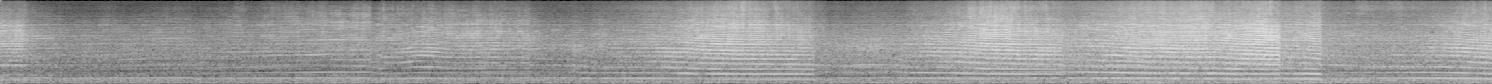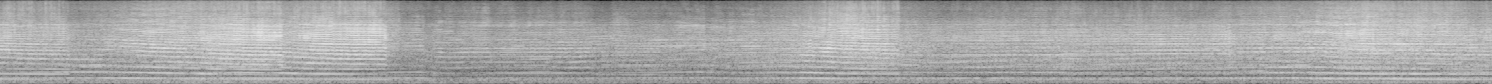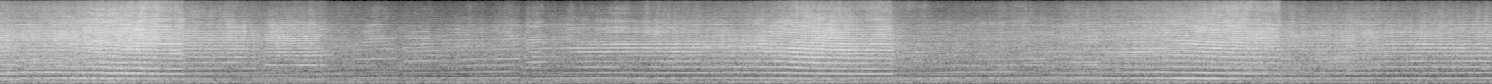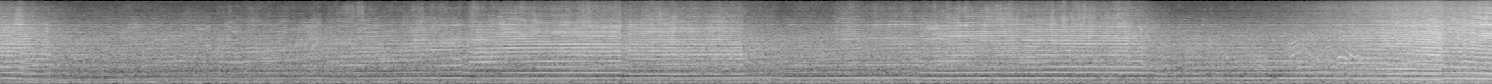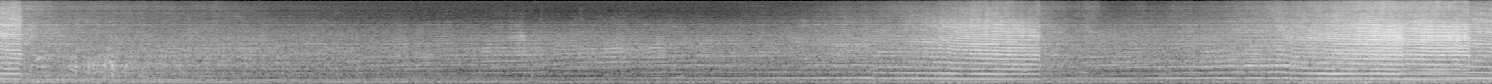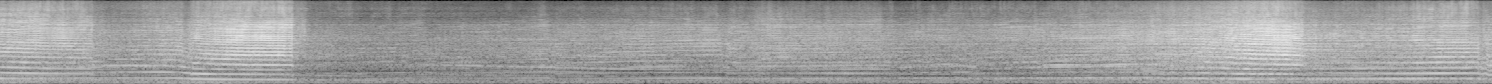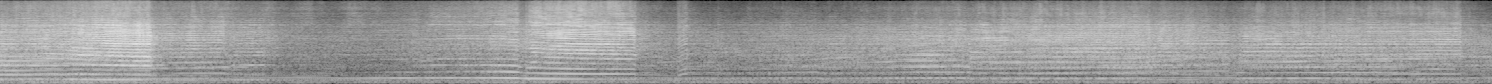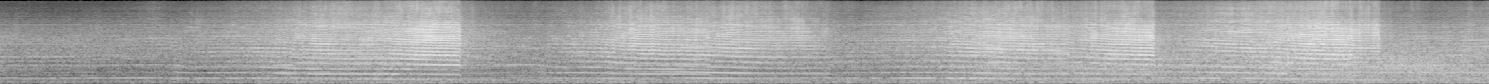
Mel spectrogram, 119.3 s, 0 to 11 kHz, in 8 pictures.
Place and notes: Donington Park Circuit, Derby, United Kingdom - british motorcycle grand prix 2005 ... 125 ...
british motorcycle grand prix 2005 ... 125 qualifying ... one point stereo mic to mini disk ...
22 August 2005, 09:00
